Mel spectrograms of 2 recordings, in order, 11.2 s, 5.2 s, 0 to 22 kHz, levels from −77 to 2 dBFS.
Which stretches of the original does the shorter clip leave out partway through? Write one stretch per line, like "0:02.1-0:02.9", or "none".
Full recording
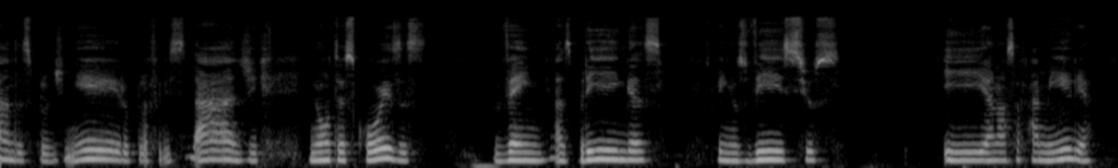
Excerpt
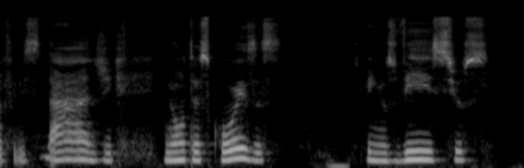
0:04.9-0:07.0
